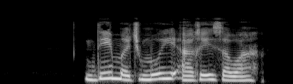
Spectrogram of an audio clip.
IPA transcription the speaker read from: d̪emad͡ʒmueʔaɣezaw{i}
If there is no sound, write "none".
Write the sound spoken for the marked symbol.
a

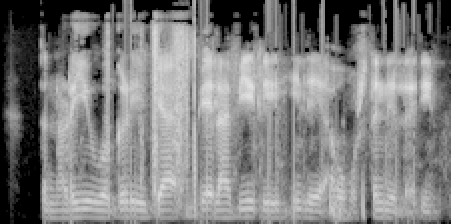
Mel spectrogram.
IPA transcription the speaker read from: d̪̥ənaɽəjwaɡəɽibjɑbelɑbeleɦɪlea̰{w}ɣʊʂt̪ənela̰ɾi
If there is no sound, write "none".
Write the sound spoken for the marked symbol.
w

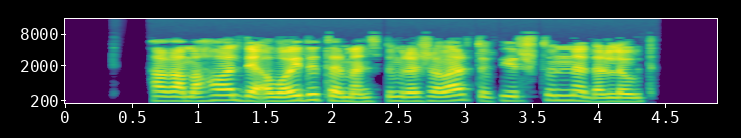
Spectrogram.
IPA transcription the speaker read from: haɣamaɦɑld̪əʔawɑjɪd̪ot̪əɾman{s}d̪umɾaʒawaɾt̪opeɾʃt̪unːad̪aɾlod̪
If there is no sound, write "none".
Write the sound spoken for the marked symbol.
z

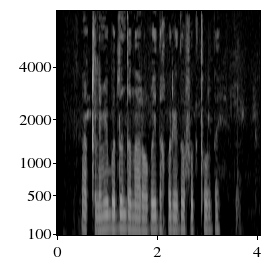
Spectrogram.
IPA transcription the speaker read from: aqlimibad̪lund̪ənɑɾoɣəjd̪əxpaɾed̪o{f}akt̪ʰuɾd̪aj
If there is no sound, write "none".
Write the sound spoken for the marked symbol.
f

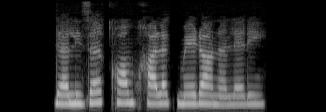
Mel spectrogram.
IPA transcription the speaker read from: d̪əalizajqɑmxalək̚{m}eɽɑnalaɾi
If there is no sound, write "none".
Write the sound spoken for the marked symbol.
m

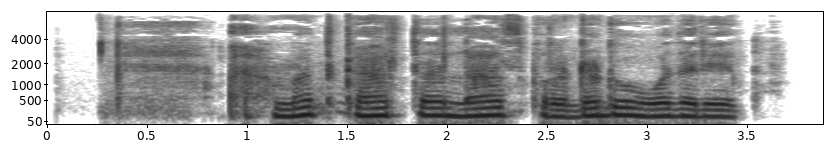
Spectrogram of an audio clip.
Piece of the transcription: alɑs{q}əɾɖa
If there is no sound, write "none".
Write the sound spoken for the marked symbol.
p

